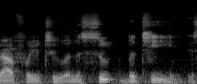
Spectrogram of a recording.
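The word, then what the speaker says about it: nswt-bity: in the third golden age, they had a Nasut Bati. And let me explain this. A Nasut Bati was a ruler, a king, Let me spell that word out for you too. A Nasut Bati is spelled NSWTBITY.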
